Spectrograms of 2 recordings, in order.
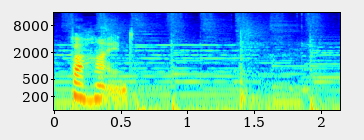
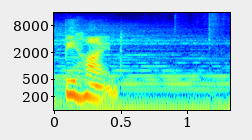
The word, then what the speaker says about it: behind: Behind. 2 syllables. Stress on second syllable. Behind.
